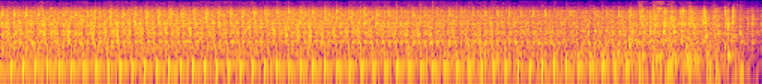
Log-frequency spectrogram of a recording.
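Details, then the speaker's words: Tiller single-cylinder engine at half choke after swapping on a carburetor from another engine, with the air filter on: steady, even putter with no stumbling or hunting; now idling cleanly. "all right that runs much better sound"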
